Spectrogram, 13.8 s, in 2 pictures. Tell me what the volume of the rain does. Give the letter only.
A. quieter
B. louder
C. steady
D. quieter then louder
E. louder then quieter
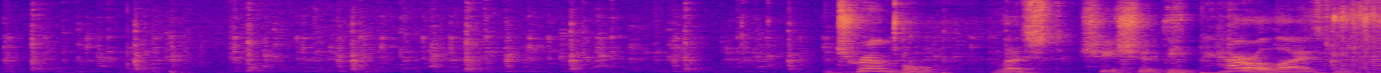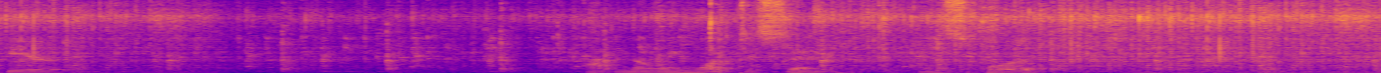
D.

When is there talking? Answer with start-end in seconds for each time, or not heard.
4.1-7.2, 9.8-12.1.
